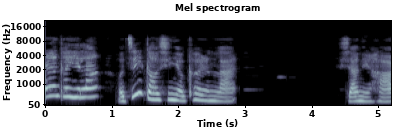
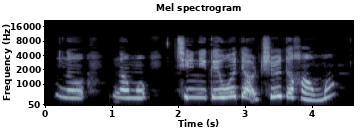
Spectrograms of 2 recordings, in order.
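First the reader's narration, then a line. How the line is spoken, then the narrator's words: Quiet, timid. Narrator (Chinese): 阿奇低着头，小声说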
